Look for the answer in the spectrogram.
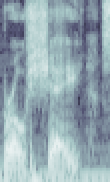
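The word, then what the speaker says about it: Brossette: my last name Brosette, better pronounced Brochet, some French shit, but we my motherfucking ass, nigga.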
